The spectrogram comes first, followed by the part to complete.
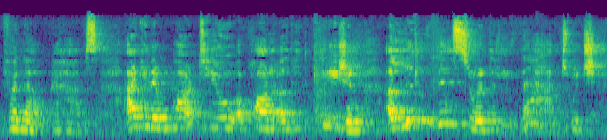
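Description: A woman playing an ancient, wise, secretive being with formal, measured, archaic wording and a wry temper. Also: sits high, sing-song, distant mic. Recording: echoey, off-mic, ambient noise behind.

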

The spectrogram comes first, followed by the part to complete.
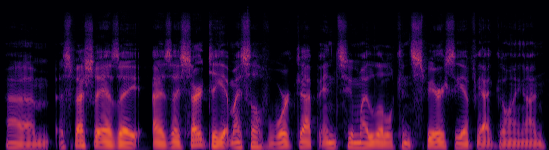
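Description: A man's voice: deep voice, a little fast, dry recording, studio quality. A man co-hosting a podcast in casual chat, playful and stammering through mock-conspiratorial theories. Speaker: podcast co-host.

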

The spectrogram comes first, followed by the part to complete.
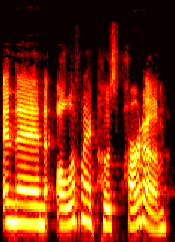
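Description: Bright-voiced woman from Ohio. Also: fairly high pitch. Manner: candid, laughs easily, quick asides. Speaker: podcast host. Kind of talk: casual chat.

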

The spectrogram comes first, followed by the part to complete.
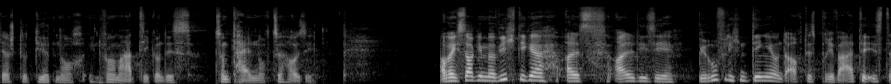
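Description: A man's voice: mid-range voice, a bit bright. A man in his fifties with a Bavarian accent with an Austrian tinge, giving an earnest, explanatory public lecture with frequent hesitation sounds. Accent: Bavarian with a slight Austrian tinge. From Bavaria, Germany. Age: 50s. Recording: long reverb of a lecture hall.

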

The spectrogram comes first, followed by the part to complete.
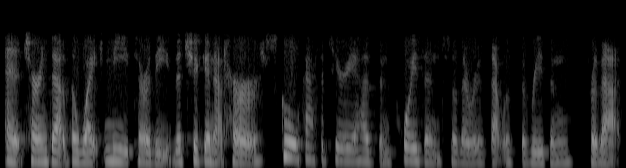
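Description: A woman's voice: medium pitch, steady tone, a little fast, vocal fry, breathy edge. A woman, a horror writer and interview guest, answering thoughtfully with lots of fillers and restarts. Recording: tinny phone-like line.

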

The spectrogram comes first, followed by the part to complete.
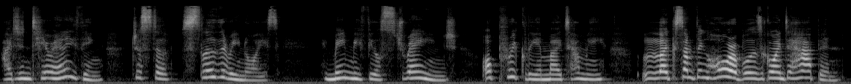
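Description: A woman's voice: sits high, moderate pace, warm tone. A woman voicing a small, outspoken, stubborn girl in a storybook, childlike and emphatic. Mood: uneasy.

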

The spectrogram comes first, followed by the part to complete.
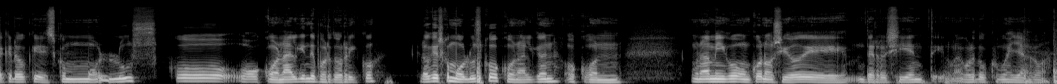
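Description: A man's voice: mid-range voice, warm tone. A man, talking casually and at length about music, rambling with many restarts and fillers. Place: home during a power cut.

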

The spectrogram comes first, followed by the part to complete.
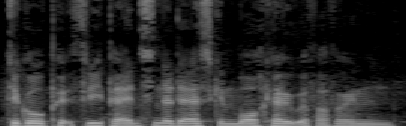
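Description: A man's voice: medium pitch, little pitch movement, a little fast, vocal fry. A man with a Glaswegian Scottish accent, rambling and swearing through casual stories and laughing at his own jokes. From Glasgow, Scotland. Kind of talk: casual storytelling monologue.

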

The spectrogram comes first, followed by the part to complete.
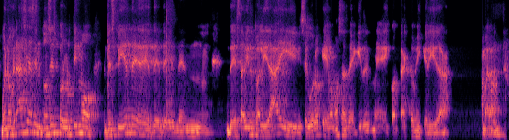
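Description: Male Colombian host, low-pitched, roomy sound, spontaneous and halting delivery. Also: pushed and bright. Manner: halting, repeats and rephrases words. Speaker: host of an online radio theatre forum. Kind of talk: spontaneous closing remarks and thanks.

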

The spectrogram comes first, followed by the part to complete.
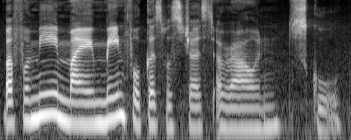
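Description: A woman's voice: lowish voice, measured pace. A woman, talking candidly in a casual podcast chat and laughing often. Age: mid 20s. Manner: candid and laughing, with many restarts and "like". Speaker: podcast co-host.

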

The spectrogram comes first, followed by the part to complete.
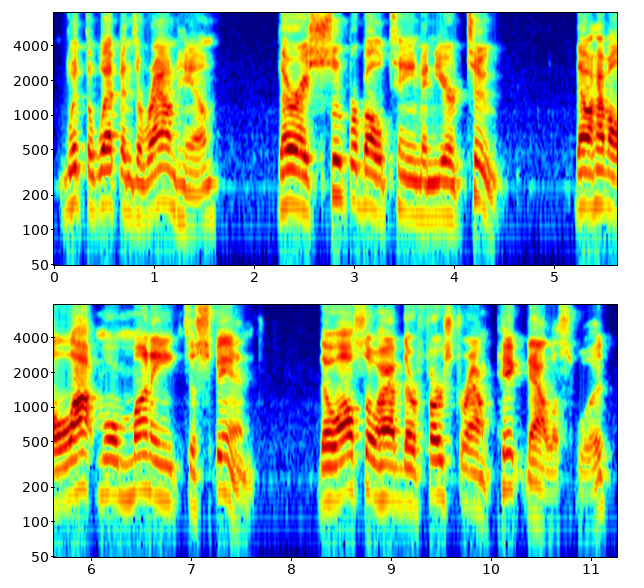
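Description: A man's voice: fairly high pitch, a bit bright. A man hosting a sports podcast, giving an opinionated, conversational monologue and repeating phrases for emphasis.

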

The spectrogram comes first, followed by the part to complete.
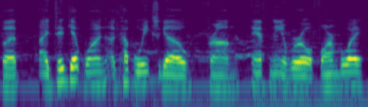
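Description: A man's voice: mid-range voice, steady tone, a little slow, soft background music. A man hosting a fan podcast solo, chatting in an informal, conversational way. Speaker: podcast host.

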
